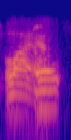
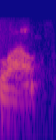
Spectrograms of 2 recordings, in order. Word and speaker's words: Lyell: Yes, Lyle. – L-Y-E-L-L? – Mm-hmm. It's pronounced Lyle.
